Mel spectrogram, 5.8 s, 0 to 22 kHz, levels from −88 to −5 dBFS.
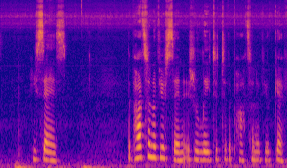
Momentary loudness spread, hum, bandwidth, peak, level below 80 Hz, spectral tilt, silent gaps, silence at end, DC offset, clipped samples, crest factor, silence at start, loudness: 21 LU; none; over 20 kHz; -6 dBFS; -50 dBFS; -2.5 dB/octave; none; 0 s; under 0.1%; under 0.1%; 24 dB; 0 s; -26 LUFS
